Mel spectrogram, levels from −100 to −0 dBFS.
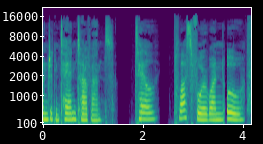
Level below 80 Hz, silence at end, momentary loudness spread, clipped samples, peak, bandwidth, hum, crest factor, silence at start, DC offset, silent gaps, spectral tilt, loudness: -52 dBFS; 0 s; 13 LU; under 0.1%; -4 dBFS; 16.5 kHz; none; 16 dB; 0 s; under 0.1%; 1.50-1.72 s, 2.34-2.49 s; -5 dB/octave; -18 LUFS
